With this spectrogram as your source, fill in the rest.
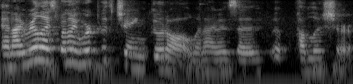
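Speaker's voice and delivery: usual speaking voice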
